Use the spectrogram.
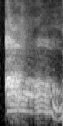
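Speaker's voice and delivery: long, very high imitated "oh"; imitated outcry. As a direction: mimic a friend freaking out on a call. Friend's retold reaction on FaceTime.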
